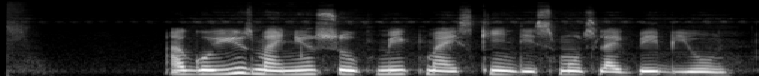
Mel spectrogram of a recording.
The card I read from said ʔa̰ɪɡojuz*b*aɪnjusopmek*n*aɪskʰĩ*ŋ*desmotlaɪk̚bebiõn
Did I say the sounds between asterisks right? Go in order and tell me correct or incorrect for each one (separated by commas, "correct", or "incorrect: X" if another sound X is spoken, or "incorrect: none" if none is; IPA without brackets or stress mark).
incorrect: m, incorrect: m, incorrect: n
